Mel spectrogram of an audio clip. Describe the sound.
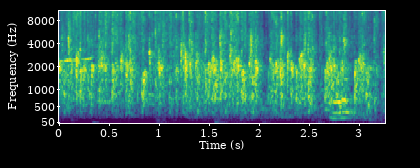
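An audience applauds steadily for several seconds, a dense, even wash of many hands clapping at once, with faint voices mixed into the noise.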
